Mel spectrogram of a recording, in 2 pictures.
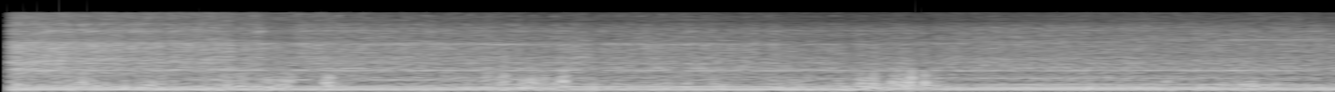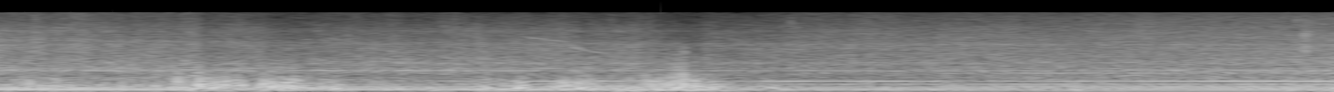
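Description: Pickup truck engine idling: a steady low hum that drops away about six seconds in, with a few short knocks along the way. A single steady higher tone carries on near the end.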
